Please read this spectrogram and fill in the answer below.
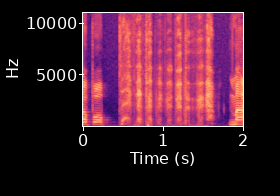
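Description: Scratchy rustling and a run of small clicks close to a microphone for about a second, with a dull low bump in the middle, between snatches of speech.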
